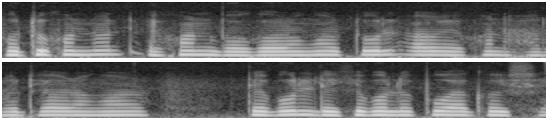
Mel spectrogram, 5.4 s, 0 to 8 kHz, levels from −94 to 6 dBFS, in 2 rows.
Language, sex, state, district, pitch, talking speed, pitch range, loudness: Assamese, male, Assam, Sonitpur, 190 Hz, 145 wpm, 185-195 Hz, -16 LUFS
